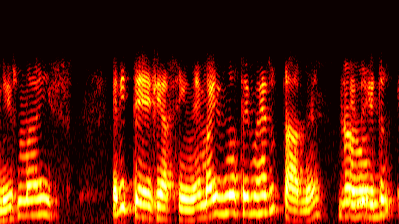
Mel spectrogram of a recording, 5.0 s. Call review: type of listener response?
listening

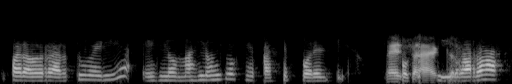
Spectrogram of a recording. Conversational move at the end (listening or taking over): listening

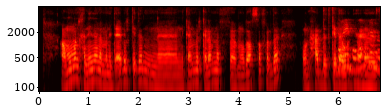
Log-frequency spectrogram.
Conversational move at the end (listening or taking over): taking over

